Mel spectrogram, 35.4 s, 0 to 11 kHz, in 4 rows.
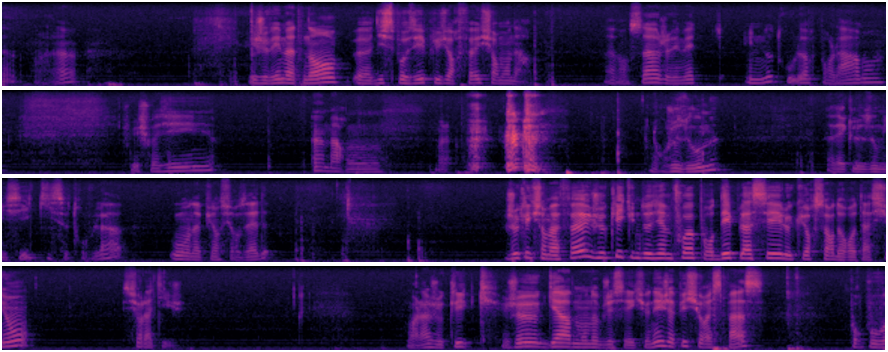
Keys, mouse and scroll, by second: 1.3 ctrl+click, 5.4 click, 8.2-10.6 drag, 11.6 click, 13.1 click, 14.9 z, 15.1 click, 16.0 click, 16.3 right click, 18.6 click, 21.8 click, 22.9 click, 23.8 click, 26.2-28.4 drag, 33.7 space, 34.5 space.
